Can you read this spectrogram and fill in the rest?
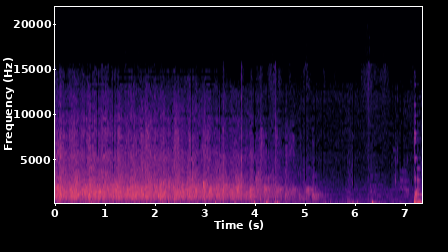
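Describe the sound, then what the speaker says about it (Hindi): Audience applause at the FICCI 92nd annual conference in a Taj hotel hall, thanking the Chief Minister: a sustained wash of clapping that fades out over several seconds, with a few isolated sharp claps and faint voices near the end. "मैं आप सब लोगों को गुजारिश करूंगी कि जोरदार तालियों से उनका शुक्रिया अदा किया जाए"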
